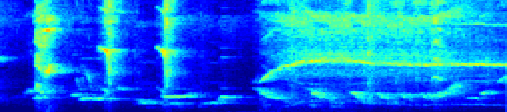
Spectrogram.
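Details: White-rumped shama from Medan, caged, mimicking lovebird, canary and cililin: three sharp clicking chirps about a third of a second apart, then a sustained high whistle over rolling warbled phrases.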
